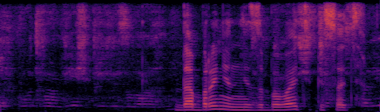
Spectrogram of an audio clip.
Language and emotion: Russian, neutral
